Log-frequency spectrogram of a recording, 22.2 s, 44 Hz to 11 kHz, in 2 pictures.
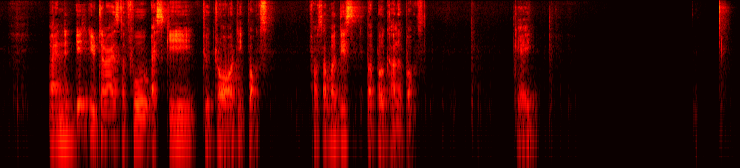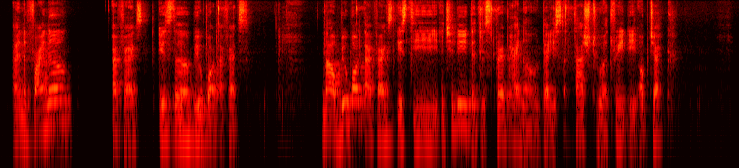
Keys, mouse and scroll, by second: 10.7-22.1 typing.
